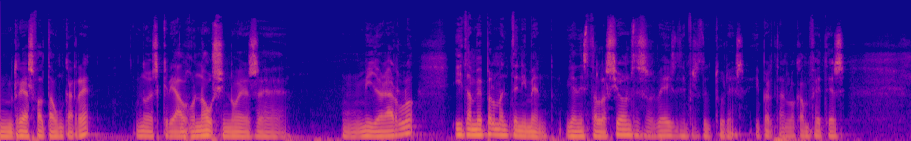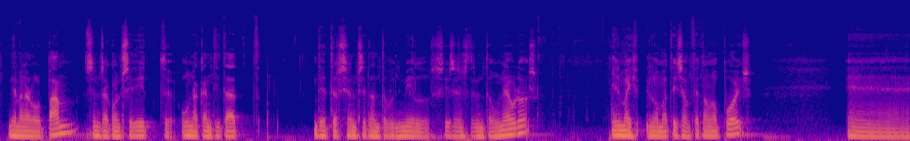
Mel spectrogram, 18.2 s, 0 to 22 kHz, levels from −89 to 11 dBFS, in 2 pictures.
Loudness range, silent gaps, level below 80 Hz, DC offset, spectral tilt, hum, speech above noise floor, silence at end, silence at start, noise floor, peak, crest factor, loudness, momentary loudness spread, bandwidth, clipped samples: 4 LU; none; -50 dBFS; under 0.1%; -6.5 dB/octave; none; 33 dB; 0 s; 0 s; -62 dBFS; -12 dBFS; 18 dB; -30 LUFS; 11 LU; 13.5 kHz; under 0.1%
